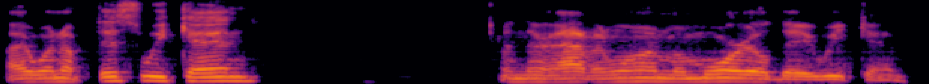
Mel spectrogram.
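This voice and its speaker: A man's voice: medium pitch, normal speed, dry recording. A man in casual group chat, rambling with restarts as he organizes volunteer help. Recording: dry, dull lo-fi call audio.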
